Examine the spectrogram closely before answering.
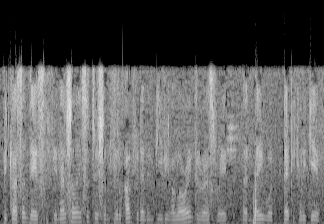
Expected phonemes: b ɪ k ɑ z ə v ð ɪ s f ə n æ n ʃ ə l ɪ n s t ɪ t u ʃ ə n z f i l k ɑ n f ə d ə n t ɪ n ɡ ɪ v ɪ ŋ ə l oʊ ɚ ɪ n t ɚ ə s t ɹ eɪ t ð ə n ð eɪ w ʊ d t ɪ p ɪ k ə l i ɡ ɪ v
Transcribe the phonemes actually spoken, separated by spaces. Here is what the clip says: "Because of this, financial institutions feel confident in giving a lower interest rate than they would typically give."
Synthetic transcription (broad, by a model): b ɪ k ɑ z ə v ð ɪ s f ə n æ n ʃ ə l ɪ n s t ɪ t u ʃ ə n f i l k ɑ n f ə d ə n t ɪ n ɡ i v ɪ ŋ ə l oʊ ɚ ɪ n t ɚ ə s t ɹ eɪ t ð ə n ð eɪ w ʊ d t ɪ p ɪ k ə l i ɡ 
